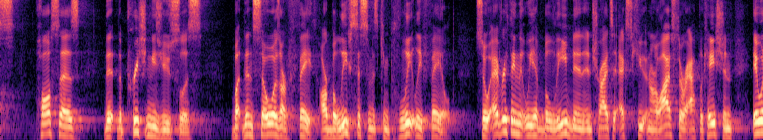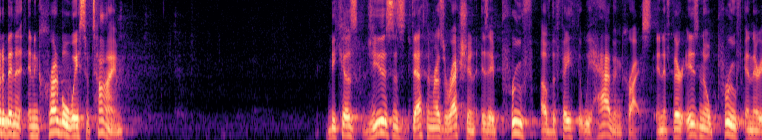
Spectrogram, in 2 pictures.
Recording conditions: large echoing room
